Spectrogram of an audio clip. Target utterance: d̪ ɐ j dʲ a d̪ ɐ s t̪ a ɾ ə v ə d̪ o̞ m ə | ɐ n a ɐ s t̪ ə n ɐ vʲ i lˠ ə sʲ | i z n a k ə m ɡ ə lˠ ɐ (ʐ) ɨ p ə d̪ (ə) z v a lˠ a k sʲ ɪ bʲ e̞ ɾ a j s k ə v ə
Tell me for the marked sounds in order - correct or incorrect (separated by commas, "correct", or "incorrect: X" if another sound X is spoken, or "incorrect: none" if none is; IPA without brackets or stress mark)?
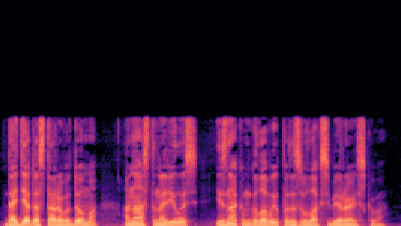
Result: incorrect: v, correct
